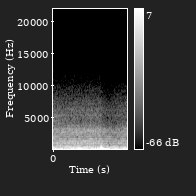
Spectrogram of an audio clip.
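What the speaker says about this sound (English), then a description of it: "I hear it. Finan's heartbeat." Finan's heartbeat in a Honkai game cutscene: a single deep, muffled thump over a steady low hum, faint and alone.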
